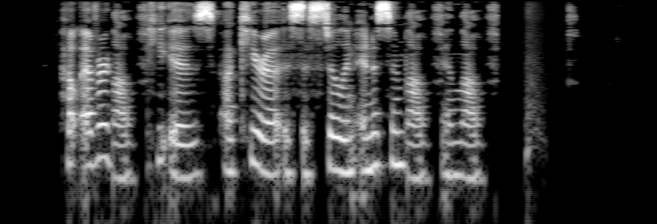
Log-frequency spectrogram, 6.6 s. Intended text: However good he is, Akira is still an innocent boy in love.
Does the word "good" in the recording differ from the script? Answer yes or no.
yes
